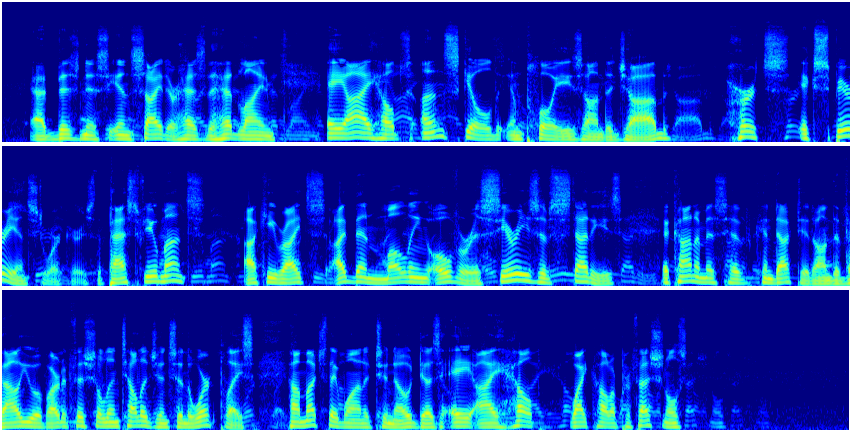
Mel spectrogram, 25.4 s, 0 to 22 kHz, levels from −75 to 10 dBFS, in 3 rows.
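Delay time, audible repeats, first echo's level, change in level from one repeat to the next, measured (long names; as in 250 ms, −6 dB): 461 ms, 2, −23.0 dB, −11.0 dB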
